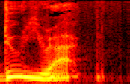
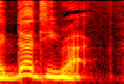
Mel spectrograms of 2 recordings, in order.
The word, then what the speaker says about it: Dutty Rock: I used to call it Duty Rock. But anyway, Dutty Rock.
